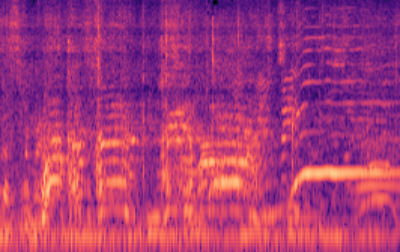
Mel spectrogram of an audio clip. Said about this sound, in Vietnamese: Và một người đàn ông cầm loa đã hô lên xin chào mừng tới đường Kiev, trong khi những người khác vỗ tay tán thưởng.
